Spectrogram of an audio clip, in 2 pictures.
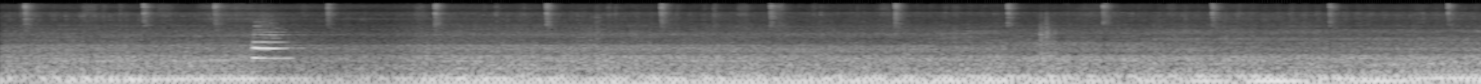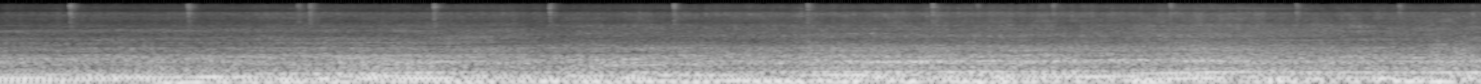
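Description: Diesel passenger train rumbling steadily as it rolls slowly past on the next track, with light regular clicking of wheels on rail joints. A short train horn toot sounds about two and a half seconds in.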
